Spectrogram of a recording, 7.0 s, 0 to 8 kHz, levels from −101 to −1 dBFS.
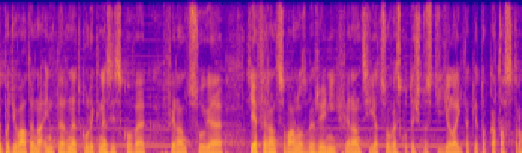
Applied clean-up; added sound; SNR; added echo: none; Telephone; 19 dB; none.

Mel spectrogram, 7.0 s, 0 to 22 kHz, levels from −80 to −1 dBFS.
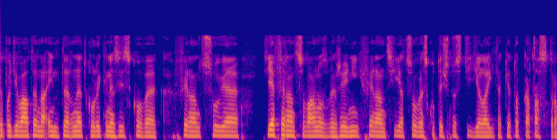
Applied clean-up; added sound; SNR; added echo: neural mask model Resemble Enhance denoiser.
